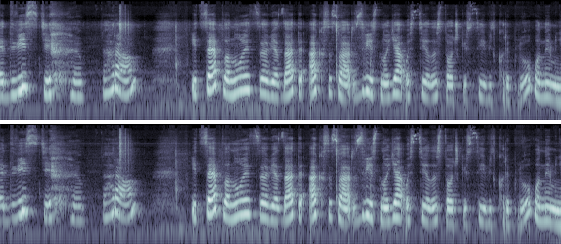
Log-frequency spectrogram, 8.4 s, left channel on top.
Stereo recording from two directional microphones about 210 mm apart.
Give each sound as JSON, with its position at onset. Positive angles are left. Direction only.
{"t": 0.0, "sound": "a woman's voice", "side_deg": 35}
{"t": 2.6, "sound": "speech", "side_deg": 5}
